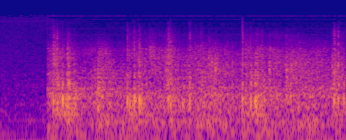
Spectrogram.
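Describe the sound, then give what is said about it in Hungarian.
Gunfire crackles across Cairo, Egypt, during clashes between protesters, irregular pops and bursts scattered over a constant rumbling wash of background noise, with no clear voices. “A városban fegyverropogás hallatszik, a külváros egy része lángokban áll.”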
